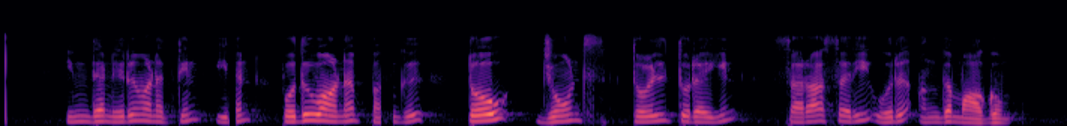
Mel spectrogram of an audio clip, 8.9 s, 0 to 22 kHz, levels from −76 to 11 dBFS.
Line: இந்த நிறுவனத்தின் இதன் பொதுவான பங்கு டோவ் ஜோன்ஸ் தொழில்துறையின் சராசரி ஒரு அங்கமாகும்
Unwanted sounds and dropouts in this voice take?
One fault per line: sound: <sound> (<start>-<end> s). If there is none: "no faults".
sound: dropout (1.9-2.0 s)
sound: dropout (3.2-3.3 s)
